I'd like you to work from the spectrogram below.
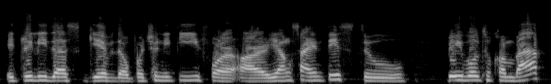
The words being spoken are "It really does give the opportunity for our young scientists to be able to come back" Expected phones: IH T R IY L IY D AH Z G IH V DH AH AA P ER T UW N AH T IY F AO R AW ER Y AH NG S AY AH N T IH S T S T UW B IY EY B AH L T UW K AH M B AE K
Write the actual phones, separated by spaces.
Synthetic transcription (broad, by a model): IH T R IY L IY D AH S G IH V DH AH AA P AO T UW N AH T IY F AO R AW ER Y AH NG S AY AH N T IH S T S T UW B IY EY B AH L T UW K AH M B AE K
